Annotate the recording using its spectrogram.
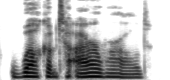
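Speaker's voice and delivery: low, quiet mumbling. Retelling what Ariana said after Kristen's remark, muttering like Ariana. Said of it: "Ariana mutters under her breath".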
